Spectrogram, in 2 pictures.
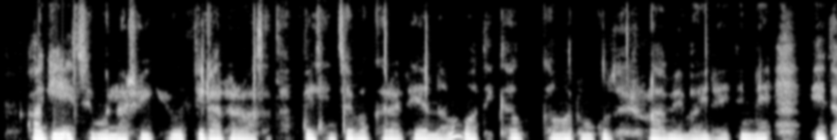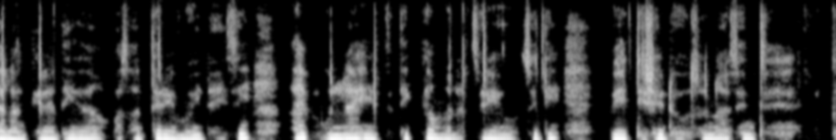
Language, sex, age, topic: Gamo, female, 25-35, government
